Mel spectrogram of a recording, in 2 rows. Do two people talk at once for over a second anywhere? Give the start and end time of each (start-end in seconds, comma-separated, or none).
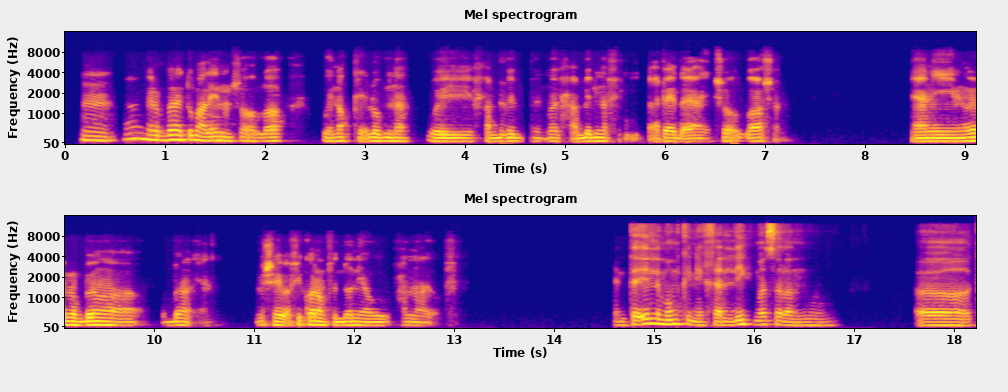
none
